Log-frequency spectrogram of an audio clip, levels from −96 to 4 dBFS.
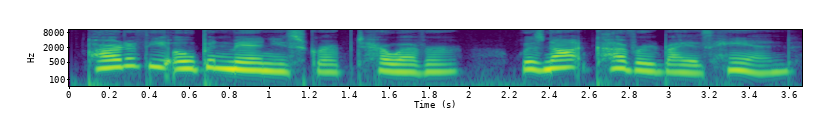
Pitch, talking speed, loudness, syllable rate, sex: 245 Hz, 195 wpm, -16 LUFS, 5.9 syllables/s, female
